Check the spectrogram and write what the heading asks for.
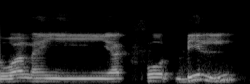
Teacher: kalau nun mati bertemu ya, dia ma'al gunnah. So dengung. Berdengung di situ.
